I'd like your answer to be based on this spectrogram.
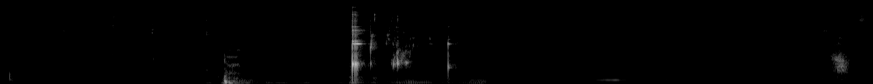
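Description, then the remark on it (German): Two tiny glasses clink and knock in a few short, scattered bursts as a drink is poured into them, with a thud and a quick cluster of clatters midway and one last faint clink near the end; no one speaks. “Dann kannst du tatsächlich doch mal einschenken vom Mikrofon.”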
